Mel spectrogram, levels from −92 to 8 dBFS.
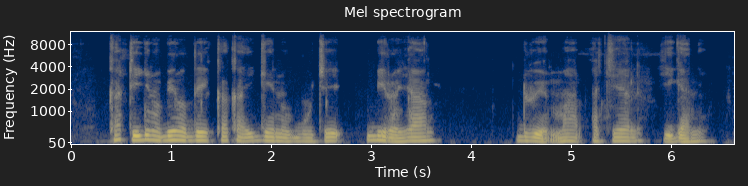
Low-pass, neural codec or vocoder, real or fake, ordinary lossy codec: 10.8 kHz; none; real; Opus, 24 kbps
